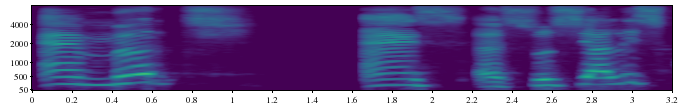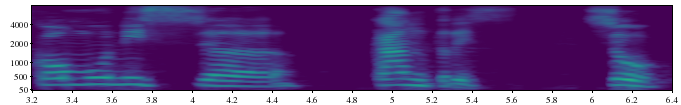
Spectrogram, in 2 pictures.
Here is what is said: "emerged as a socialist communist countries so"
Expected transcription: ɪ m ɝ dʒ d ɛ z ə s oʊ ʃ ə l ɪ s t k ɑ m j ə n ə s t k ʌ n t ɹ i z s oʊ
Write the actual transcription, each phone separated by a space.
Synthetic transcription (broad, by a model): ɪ m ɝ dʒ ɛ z ə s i ə l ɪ s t k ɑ m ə n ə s k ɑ n t ɹ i s oʊ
